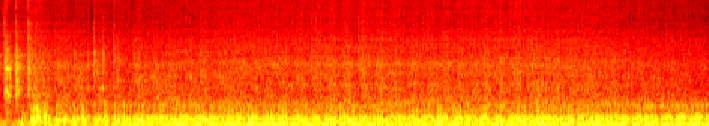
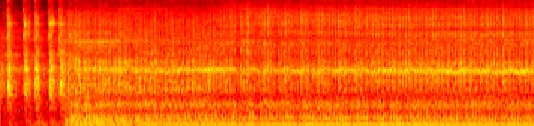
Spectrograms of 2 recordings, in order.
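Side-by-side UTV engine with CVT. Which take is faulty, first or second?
second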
